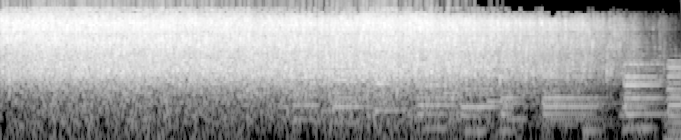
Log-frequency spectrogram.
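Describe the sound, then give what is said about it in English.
A steady, dense hiss of a light spring rain shower falls evenly throughout, while soft tonal music begins rising underneath in the second half as the shower gradually thins. “Say, fellas, let's kick up a light spring shower, shall we?”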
